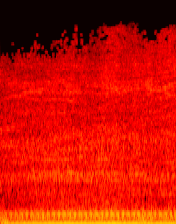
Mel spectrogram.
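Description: A car engine running close by, a steady low hum with a deep rumble under it.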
